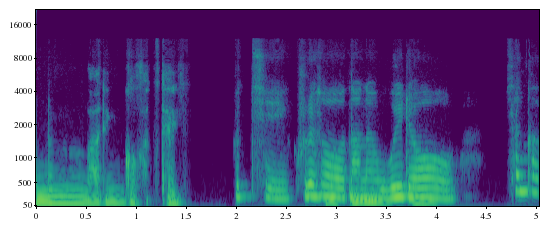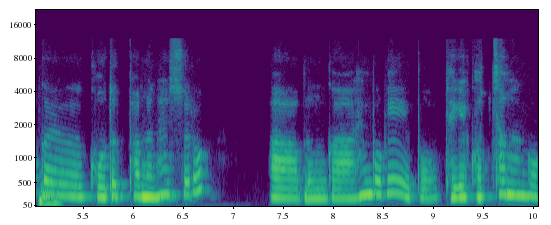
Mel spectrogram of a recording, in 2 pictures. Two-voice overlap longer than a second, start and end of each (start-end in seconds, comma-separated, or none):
none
